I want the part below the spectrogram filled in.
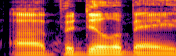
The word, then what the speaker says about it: Padilla Bay: And one of the ones right next to the tulip fields is Padilla Bay, or Padilla Bay. Padilla Bay is how it's pretty much pronounced in the area.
